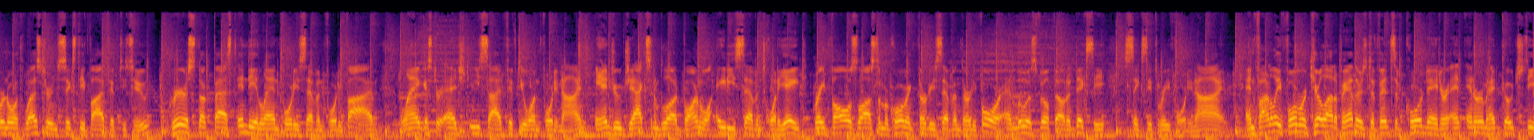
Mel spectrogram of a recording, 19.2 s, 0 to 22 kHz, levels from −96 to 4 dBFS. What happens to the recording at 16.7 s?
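Nothing goes wrong at 16.7 s; the audio plays through that moment intact, with no dropout, click or distortion.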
